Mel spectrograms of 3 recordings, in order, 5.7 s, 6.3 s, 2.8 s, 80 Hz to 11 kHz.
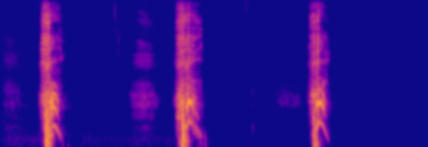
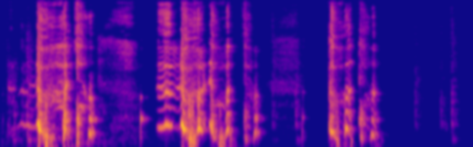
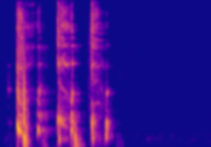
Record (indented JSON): {
  "exhalation_length": "5.7 s",
  "exhalation_amplitude": 32768,
  "exhalation_signal_mean_std_ratio": 0.26,
  "three_cough_length": "6.3 s",
  "three_cough_amplitude": 32768,
  "three_cough_signal_mean_std_ratio": 0.36,
  "cough_length": "2.8 s",
  "cough_amplitude": 32768,
  "cough_signal_mean_std_ratio": 0.3,
  "survey_phase": "beta (2021-08-13 to 2022-03-07)",
  "age": "45-64",
  "gender": "Female",
  "wearing_mask": "No",
  "symptom_none": true,
  "smoker_status": "Never smoked",
  "respiratory_condition_asthma": false,
  "respiratory_condition_other": false,
  "recruitment_source": "REACT",
  "submission_delay": "2 days",
  "covid_test_result": "Negative",
  "covid_test_method": "RT-qPCR",
  "influenza_a_test_result": "Unknown/Void",
  "influenza_b_test_result": "Unknown/Void"
}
